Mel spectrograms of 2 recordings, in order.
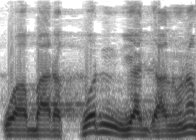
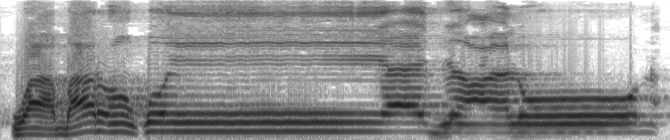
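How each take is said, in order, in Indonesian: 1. Bunyi n tetap terdengar sebelum yaj'aluna. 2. Bunyi n menyatu dengan y yang mengikutinya.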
